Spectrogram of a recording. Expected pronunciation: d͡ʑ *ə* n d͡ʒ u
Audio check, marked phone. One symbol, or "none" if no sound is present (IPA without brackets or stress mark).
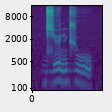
ɪ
